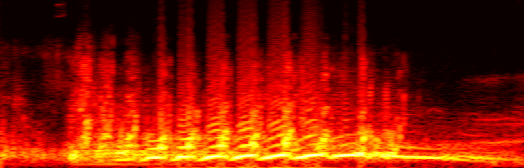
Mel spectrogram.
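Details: A spitting camel gives a deep, throaty gurgling rumble, pulsing in a rapid run of about a dozen bubbling throbs that swell, then fade into a low drawn-out groan.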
